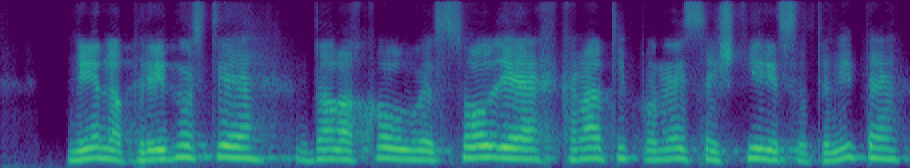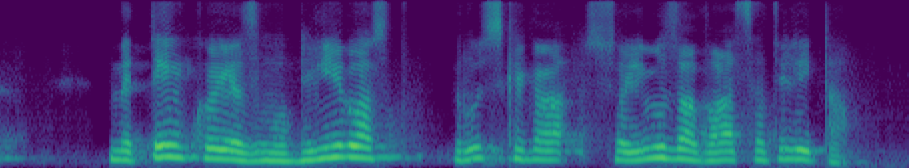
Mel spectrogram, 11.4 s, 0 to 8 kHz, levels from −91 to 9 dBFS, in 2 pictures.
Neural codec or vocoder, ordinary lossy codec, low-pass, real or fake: codec, 16 kHz, 1 kbps, FreqCodec, smaller model; none; none; fake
